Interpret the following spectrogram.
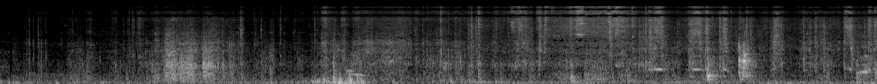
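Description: Muffled voices and outdoor background noise, with a dull low thump about three and a half seconds in and scattered light knocks.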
